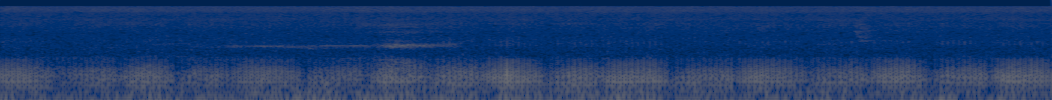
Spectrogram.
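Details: Snoring from a sleeping cat: low rumbling pulses rising and falling with each breath, about one to two per second, plus a faint brief whistle-like tone early on.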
